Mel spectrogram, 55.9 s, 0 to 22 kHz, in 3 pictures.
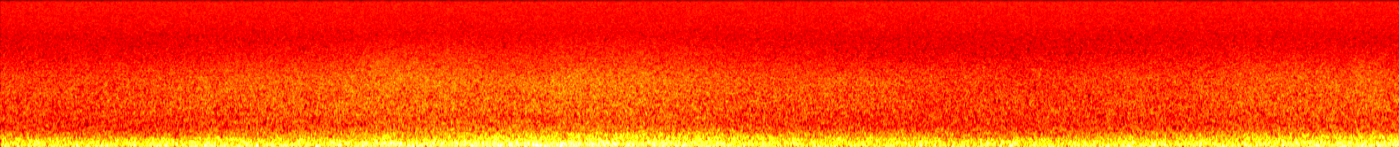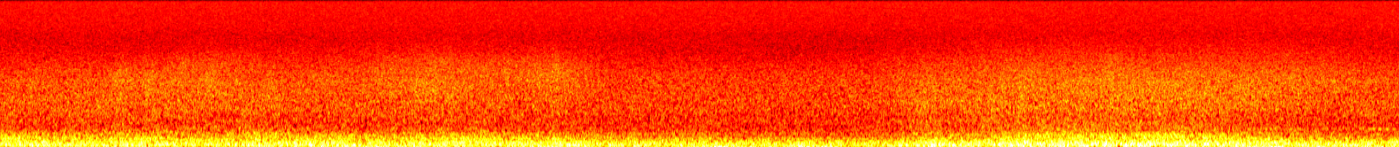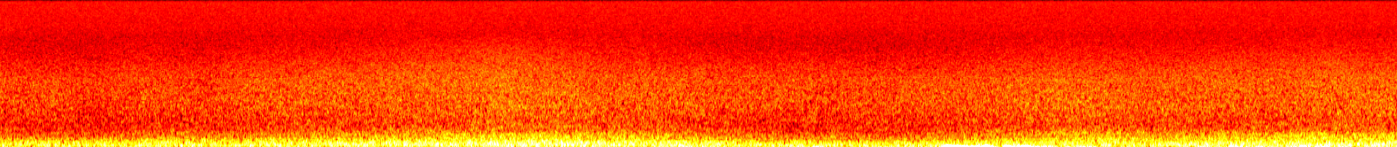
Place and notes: Taitung City, Taiwan - At the beach
At the beach, Sound of the waves, Zoom H6 M/S, Rode NT4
